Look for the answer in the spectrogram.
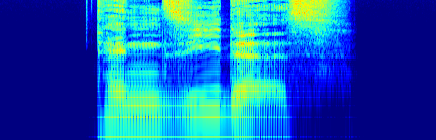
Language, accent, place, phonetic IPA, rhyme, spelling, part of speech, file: German, Germany, Berlin, [tɛnˈziːdəs], -iːdəs, Tensides, noun, De-Tensides.ogg
- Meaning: genitive of Tensid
